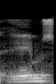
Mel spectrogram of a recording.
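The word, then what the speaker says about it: AIMS: co-pilot know about and it's on Ames rack that's spelled a-i-m-s Ames rack C on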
